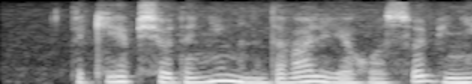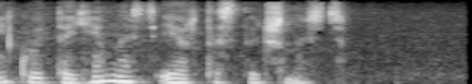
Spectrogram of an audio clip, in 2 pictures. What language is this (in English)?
Belarusian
